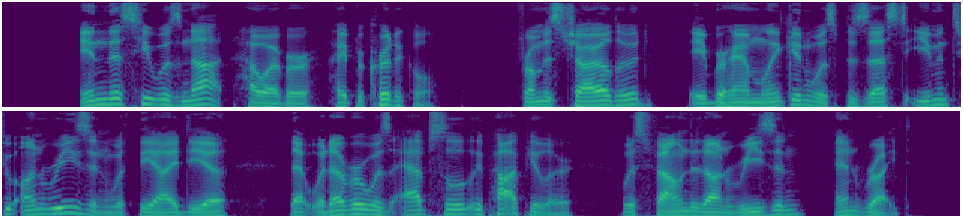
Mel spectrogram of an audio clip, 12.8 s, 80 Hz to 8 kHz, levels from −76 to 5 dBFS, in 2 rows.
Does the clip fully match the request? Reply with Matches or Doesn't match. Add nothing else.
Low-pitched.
Matches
